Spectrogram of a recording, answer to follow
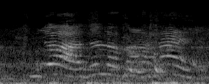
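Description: A young child's high-pitched voice in a run of short, bending sounds without clear words, as children play.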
